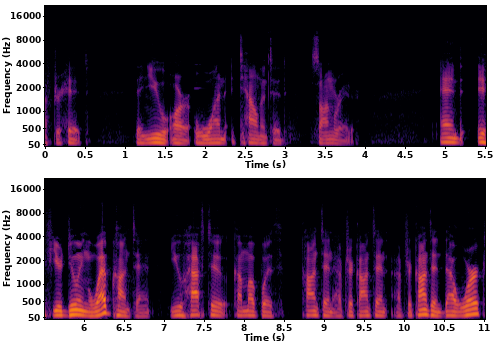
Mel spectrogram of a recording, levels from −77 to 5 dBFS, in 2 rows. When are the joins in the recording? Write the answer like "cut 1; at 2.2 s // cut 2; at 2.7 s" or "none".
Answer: cut 1; at 7.0 s // cut 2; at 8.6 s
